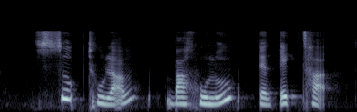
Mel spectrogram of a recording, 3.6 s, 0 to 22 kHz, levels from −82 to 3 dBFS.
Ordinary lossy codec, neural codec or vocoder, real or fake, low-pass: none; codec, 16 kHz, 1 kbps, FunCodec, trained on Chinese and English, 50 frames a second; fake; none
